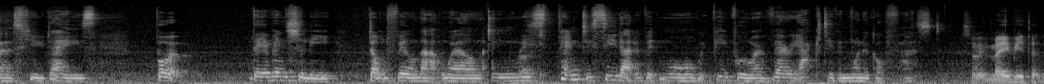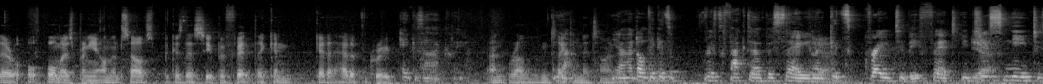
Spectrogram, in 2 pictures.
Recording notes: Recorded at the 2014 British Cardiovascular Society meeting in Manchester.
